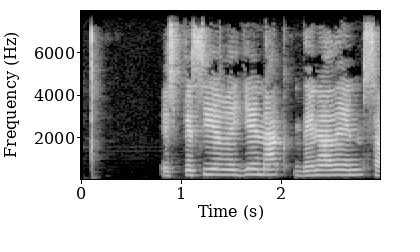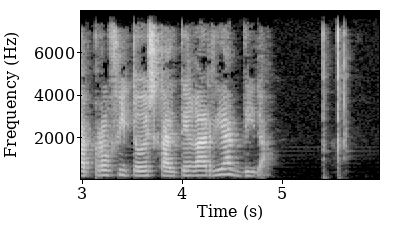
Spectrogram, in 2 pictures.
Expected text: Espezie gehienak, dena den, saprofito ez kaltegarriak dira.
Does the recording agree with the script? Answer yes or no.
yes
